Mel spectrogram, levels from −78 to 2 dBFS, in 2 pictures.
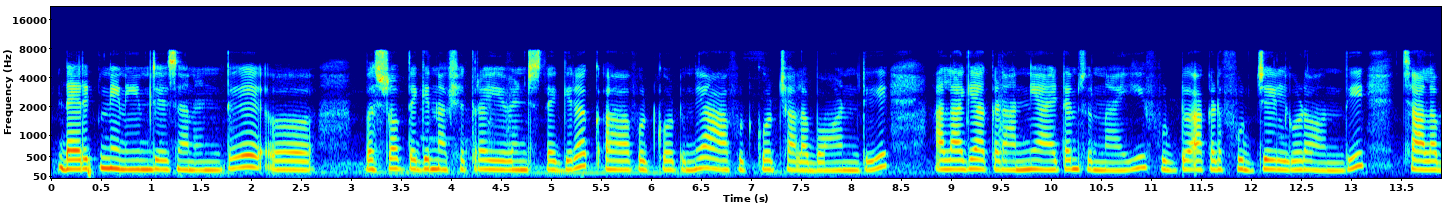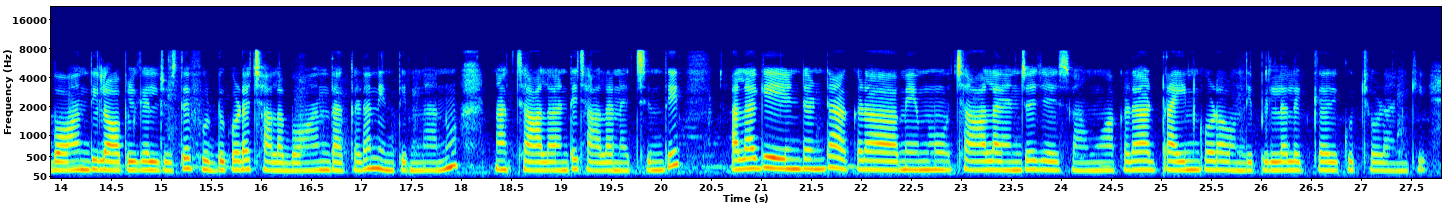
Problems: background sounds at intervals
